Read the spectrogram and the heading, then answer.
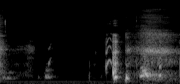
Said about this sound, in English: Well, she's got the puppy barks. Oh, so cute.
